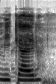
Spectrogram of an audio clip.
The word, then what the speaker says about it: Mickael: On prononce comme ça, Michael? Michael.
